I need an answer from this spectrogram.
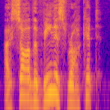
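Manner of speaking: put-on high, loud child's cry; excited child. A narrator's reading. Paolo telling the family he saw the rocket, high and excited. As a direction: blurt it out like an eager boy. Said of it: "cried Paolo".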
